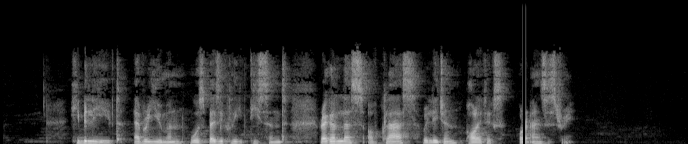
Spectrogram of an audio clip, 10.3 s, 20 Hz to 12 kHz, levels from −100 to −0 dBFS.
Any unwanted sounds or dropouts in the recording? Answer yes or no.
yes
